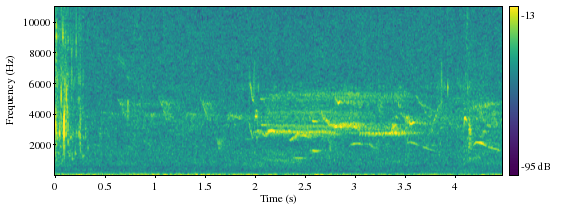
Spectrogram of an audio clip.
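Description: Outdoor ambience: a steady low rumble with small birds chirping faintly now and then, several short falling chirps in the middle.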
